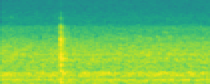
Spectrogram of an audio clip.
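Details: Honey bee swarm caught in a flowerpot bait-hive swarm trap and moved into a Langstroth hive: a steady, dense low hum of many bees, with one brief sharp click near the start.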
